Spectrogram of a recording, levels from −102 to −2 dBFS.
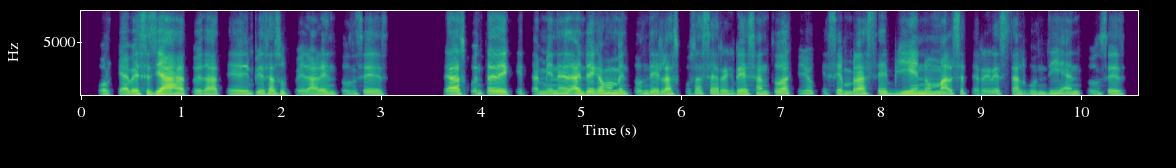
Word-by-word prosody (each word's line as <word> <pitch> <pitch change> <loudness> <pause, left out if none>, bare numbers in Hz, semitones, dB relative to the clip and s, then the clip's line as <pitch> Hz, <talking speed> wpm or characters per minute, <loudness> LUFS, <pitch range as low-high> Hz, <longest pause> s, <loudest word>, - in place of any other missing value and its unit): porque 170 -1 -7
a 155 - +3
veces 170 +2 +1
ya 160 -3 +8
a 160 - +5
tu 160 +2 -16
edad 155 -2 +1
te 160 -3 -2
empieza 155 +2 -1
a - - +1
superar. 165 -3 -2
Entonces, 160 +2 -4 0.6
te 180 - -6
das 185 +1 +6
cuenta 205 +3 -3
de 205 -4 +5
que 170 -1 -14
también, 175 +5 -4
eh, 190 -6 +5
llega 175 +3 +3
un 230 - +3
momento 200 -4 0
donde 190 -5 -2
las 155 +1 +1
cosas 215 +6 -7
se 210 -3 -1
regresan, 165 +1 -1
todo 190 +5 -1
aquello 225 +2 -4
que 175 - -22
sembrase 165 +3 0
bien 165 +1 +2
o 170 - 0
mal 150 0 +2
se 195 - -5
te 180 -2 -15
regresa 140 +2 -5
algún 165 -2 -6
día. 220 +4 -2
Entonces, 155 +2 -5
170 Hz, 225 wpm, -23 LUFS, 155-185 Hz, 0.6 s, ya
